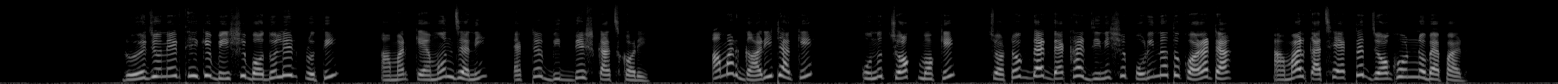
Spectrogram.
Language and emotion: Bengali, disgusted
